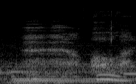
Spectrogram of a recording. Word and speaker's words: Hola: I've heard that. Not holla. Hala like say hello like all happy. Hola.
